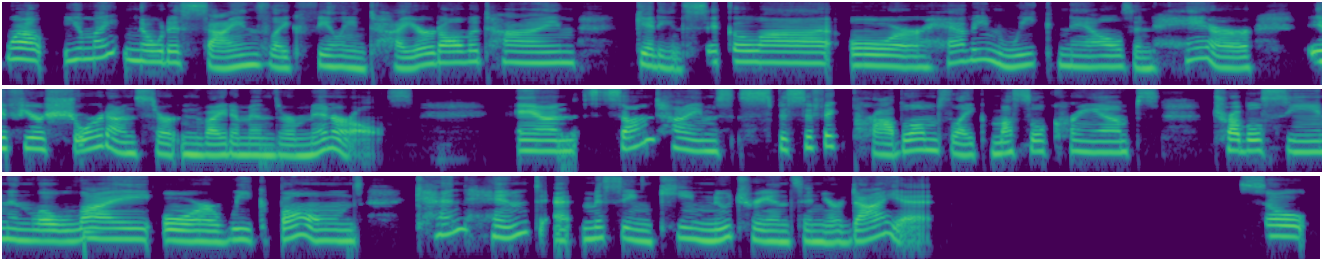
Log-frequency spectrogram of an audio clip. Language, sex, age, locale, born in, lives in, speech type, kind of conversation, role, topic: English, female, 50-54, en-US, United States, United States, read, expert-assistant, expert, Why do we need vitamins and minerals in our diet?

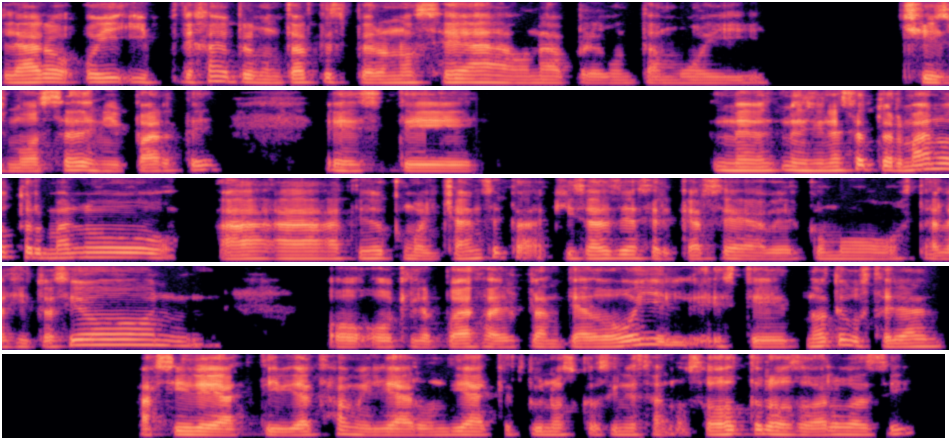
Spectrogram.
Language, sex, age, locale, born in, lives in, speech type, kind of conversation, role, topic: Spanish, male, 25-29, es-MX, Mexico, Mexico, conversation, advice, advisor, ¿Por qué te cuesta mantener la motivación para comer más saludablemente todos los días?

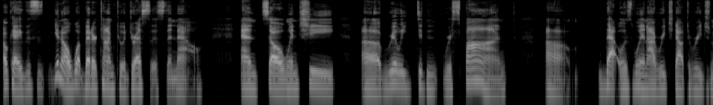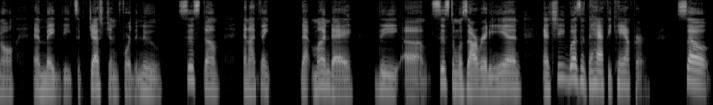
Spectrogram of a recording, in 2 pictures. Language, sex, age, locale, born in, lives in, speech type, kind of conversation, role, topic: English, female, 55-59, en-US, United States, United States, conversation, podcast, guest, How do workplace challenges affect employees and what can be done to address them?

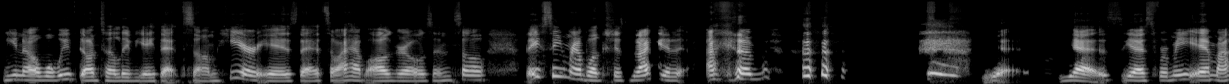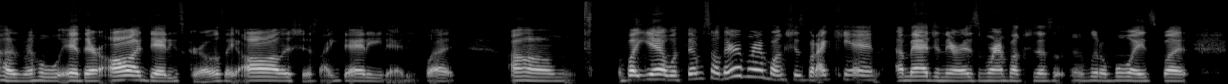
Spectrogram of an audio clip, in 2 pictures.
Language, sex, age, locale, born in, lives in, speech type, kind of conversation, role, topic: English, female, 35-39, en-US, United States, United States, conversation, unstructured, none, What factors help you decide whether to spend your weekend indoors or outdoors?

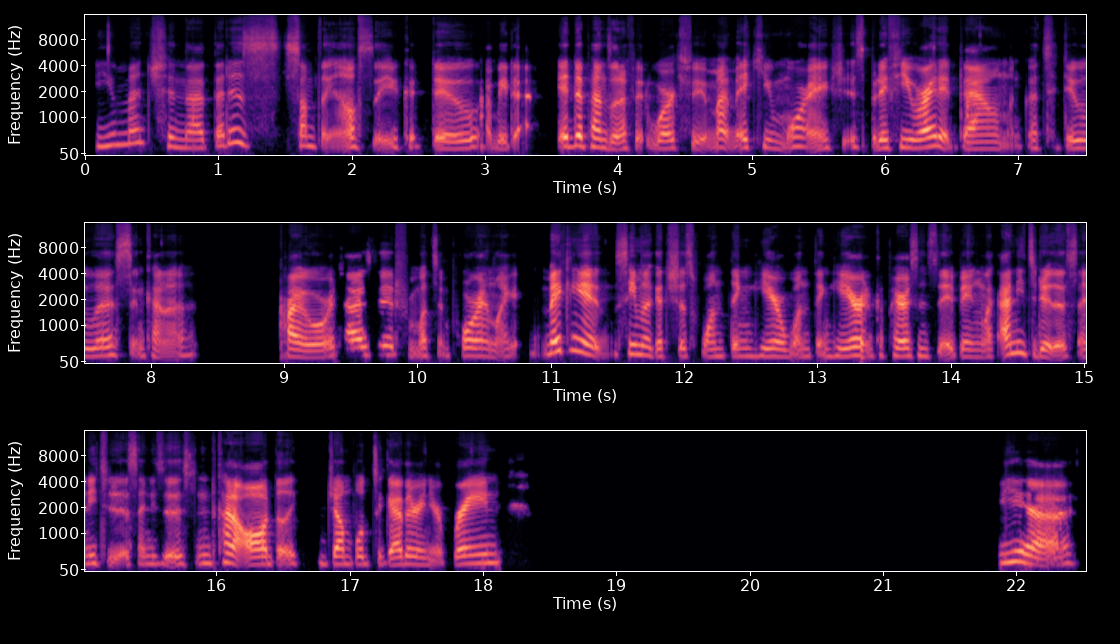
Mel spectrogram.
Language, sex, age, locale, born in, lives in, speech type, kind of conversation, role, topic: English, female, 20-24, en-US, United States, United States, conversation, advice, advisor, How do I clarify my core values and set priorities that reflect them?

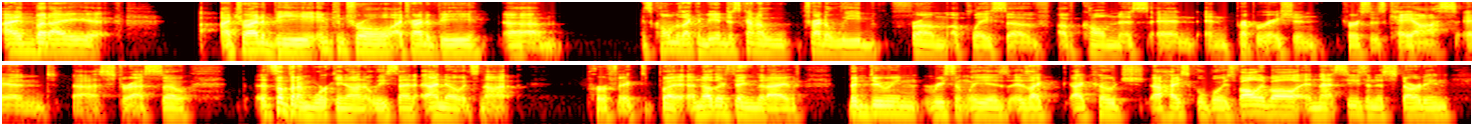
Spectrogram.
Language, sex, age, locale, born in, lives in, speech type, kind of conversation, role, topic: English, male, 35-39, en-US, United States, United States, conversation, unstructured, none, What small daily routine has made a big difference in your life and relationships?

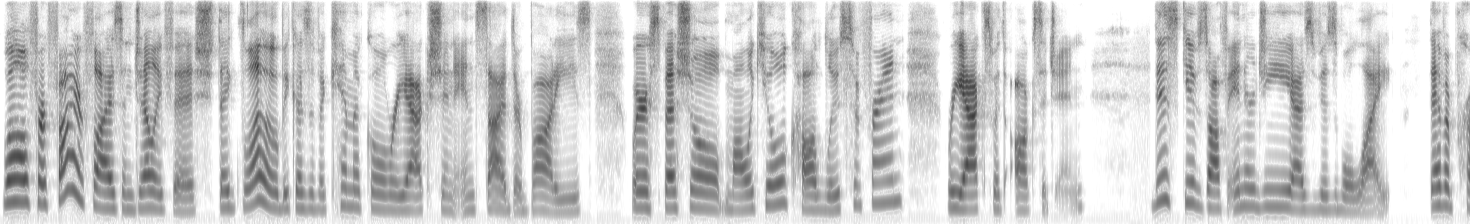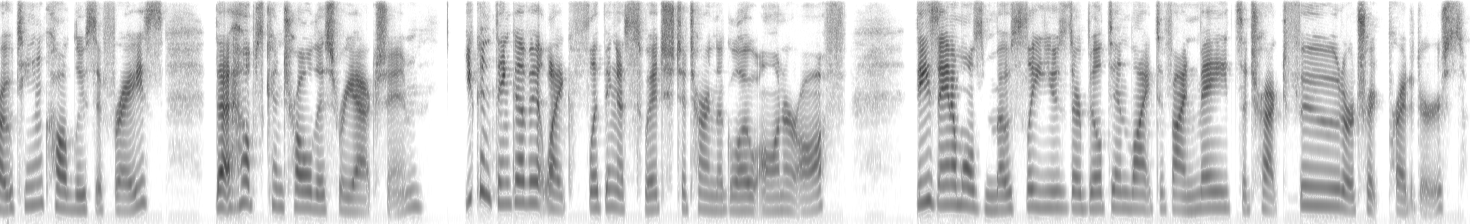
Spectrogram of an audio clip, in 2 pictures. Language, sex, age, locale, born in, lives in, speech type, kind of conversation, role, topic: English, female, 35-39, en-US, United States, United States, read, expert-assistant, expert, Why do some objects glow in the dark?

